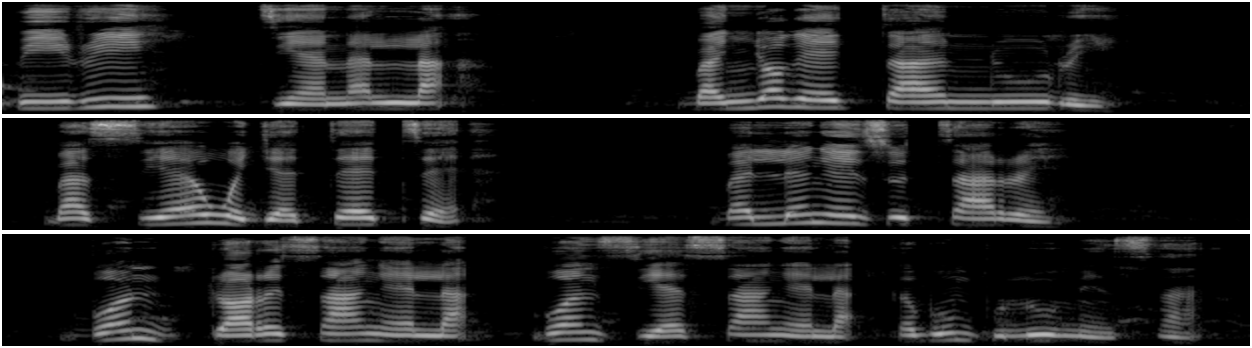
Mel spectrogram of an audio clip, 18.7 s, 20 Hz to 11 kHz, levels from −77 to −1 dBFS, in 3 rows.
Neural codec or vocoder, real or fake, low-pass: none; real; 9.9 kHz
